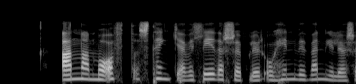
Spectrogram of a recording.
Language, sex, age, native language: Icelandic, female, 20-29, Icelandic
